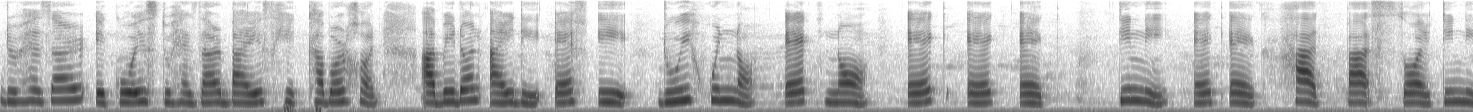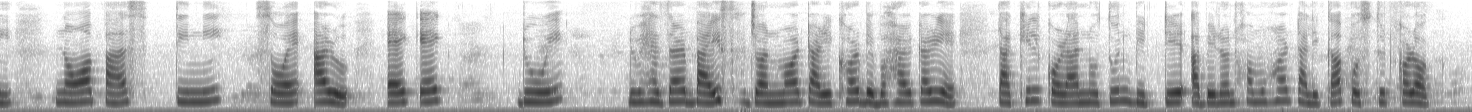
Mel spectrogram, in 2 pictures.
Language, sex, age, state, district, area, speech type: Assamese, female, 18-30, Assam, Darrang, rural, read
